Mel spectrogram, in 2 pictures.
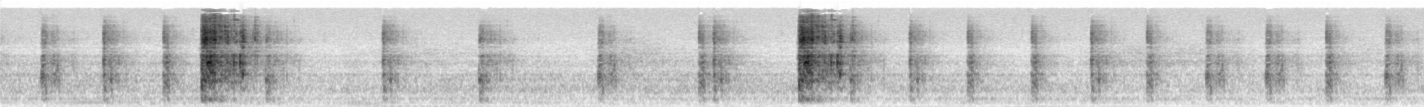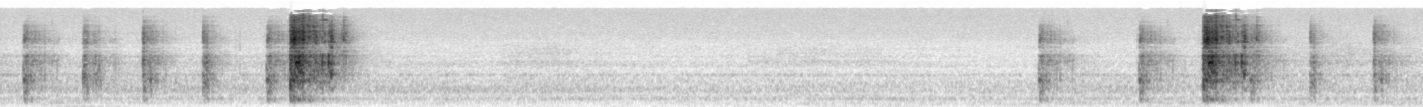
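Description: A sniper rifle fires in a mobile game.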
